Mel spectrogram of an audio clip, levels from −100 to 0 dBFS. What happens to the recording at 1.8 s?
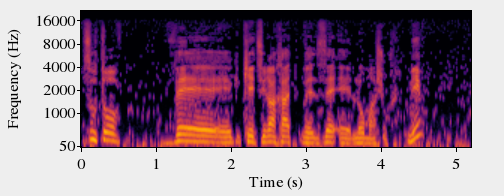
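At 1.8 s the speech carries overdone noise removal, present across the whole clip rather than starting there. A denoiser set too aggressively pulls individual frequency bands down whenever they sit close to its noise estimate, taking quieter parts of the voice along. The background in the gaps drops and breaks up into twinkling specks. Unlike a noise gate, which mutes everything at once, this strips separate bands independently.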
